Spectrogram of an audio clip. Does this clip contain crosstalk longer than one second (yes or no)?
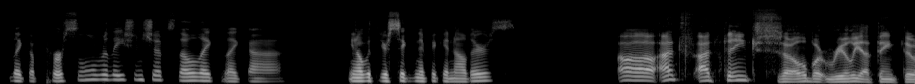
no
